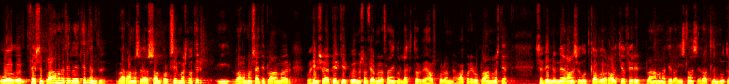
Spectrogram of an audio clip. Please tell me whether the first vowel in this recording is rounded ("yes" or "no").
yes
